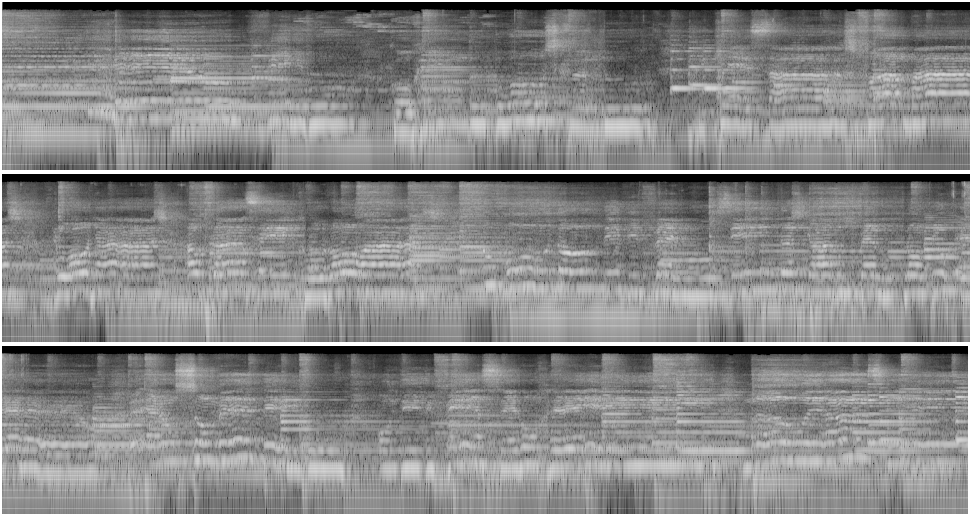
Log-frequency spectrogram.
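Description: Male choir singing in several-part harmony, the voices held and moving together without a break.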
